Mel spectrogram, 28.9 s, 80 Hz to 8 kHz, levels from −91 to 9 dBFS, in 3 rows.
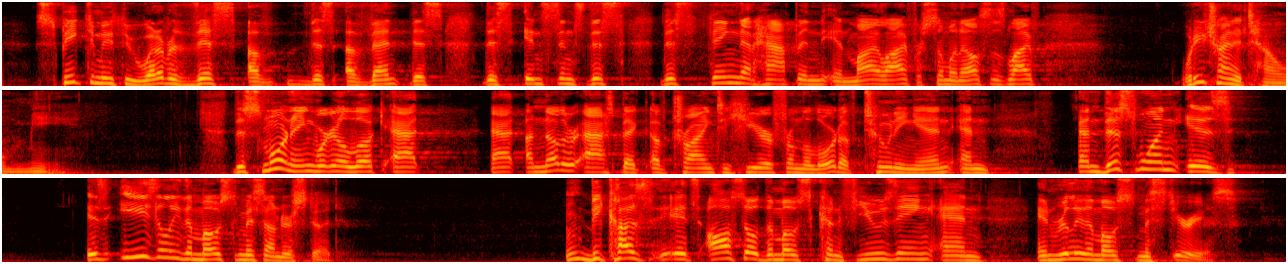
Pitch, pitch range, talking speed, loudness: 160 Hz, 140-185 Hz, 150 wpm, -30 LUFS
